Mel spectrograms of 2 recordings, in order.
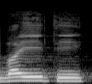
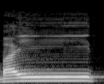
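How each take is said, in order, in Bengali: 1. শব্দটি একটি ছোট 'i' স্বরবর্ণ দিয়ে শেষ হয়। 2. শব্দটি 't' দিয়ে শেষ হয়, স্বরটি লম্বা করে পড়তে হয়।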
